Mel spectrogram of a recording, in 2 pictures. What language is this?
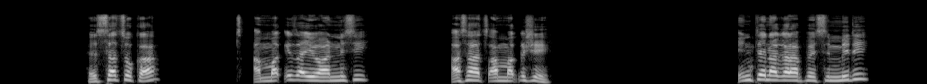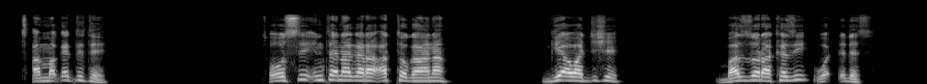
Gamo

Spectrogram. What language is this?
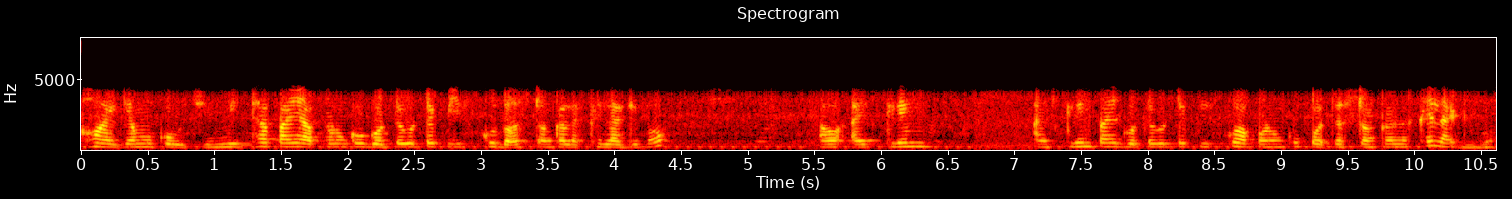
Odia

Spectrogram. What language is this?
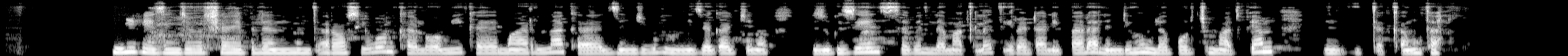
Amharic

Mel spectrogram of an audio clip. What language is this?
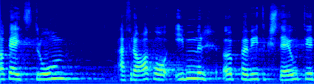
Swiss German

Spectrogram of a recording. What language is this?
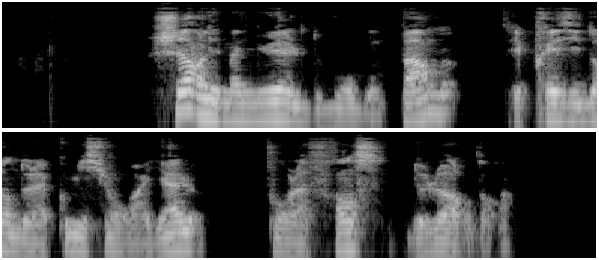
French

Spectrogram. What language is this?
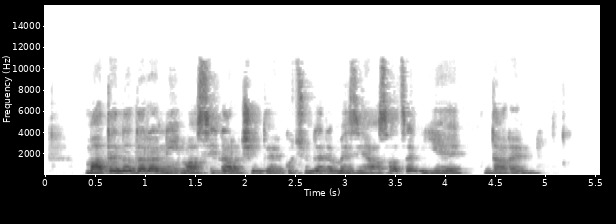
Armenian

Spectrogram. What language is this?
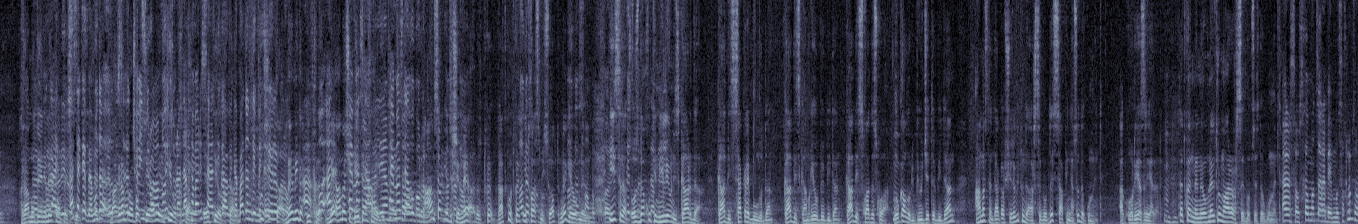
German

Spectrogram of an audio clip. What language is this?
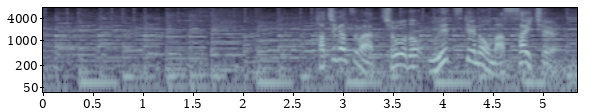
Japanese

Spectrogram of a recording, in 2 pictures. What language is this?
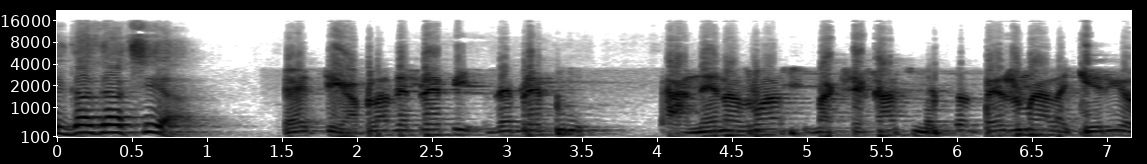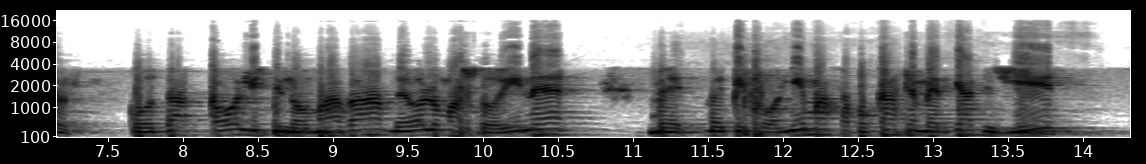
Greek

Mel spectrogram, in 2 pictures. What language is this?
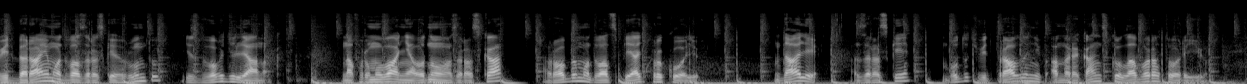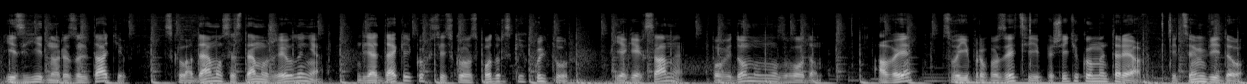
Ukrainian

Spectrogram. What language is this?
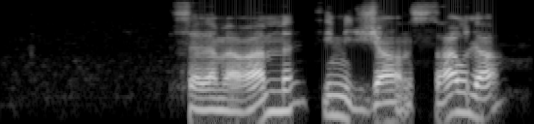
Kabyle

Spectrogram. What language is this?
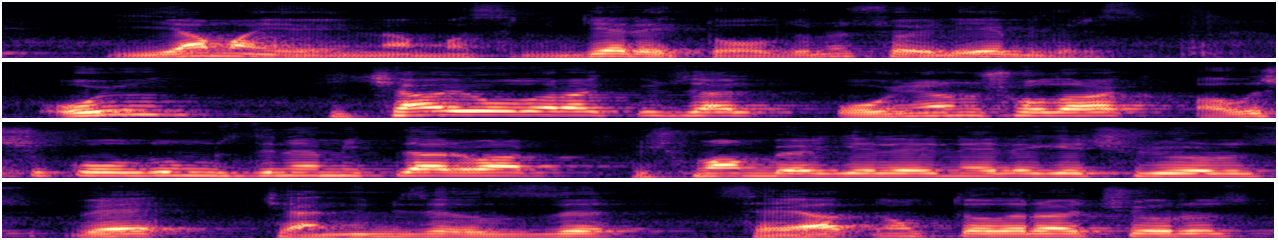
Turkish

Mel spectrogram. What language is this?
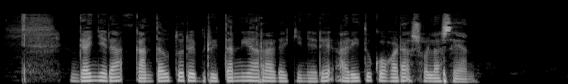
Basque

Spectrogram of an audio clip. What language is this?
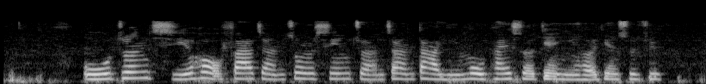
Chinese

